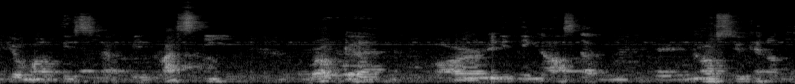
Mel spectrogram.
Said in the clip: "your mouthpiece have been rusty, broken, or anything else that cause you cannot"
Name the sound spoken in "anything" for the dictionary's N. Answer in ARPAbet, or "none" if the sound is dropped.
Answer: L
